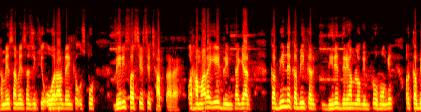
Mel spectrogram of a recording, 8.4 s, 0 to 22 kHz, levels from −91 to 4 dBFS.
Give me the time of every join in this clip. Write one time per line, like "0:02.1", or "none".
none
